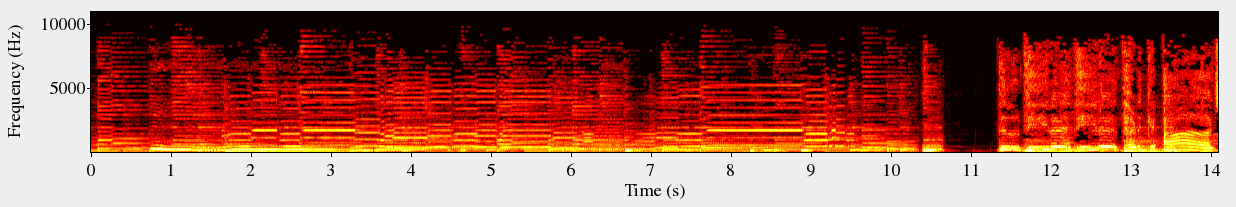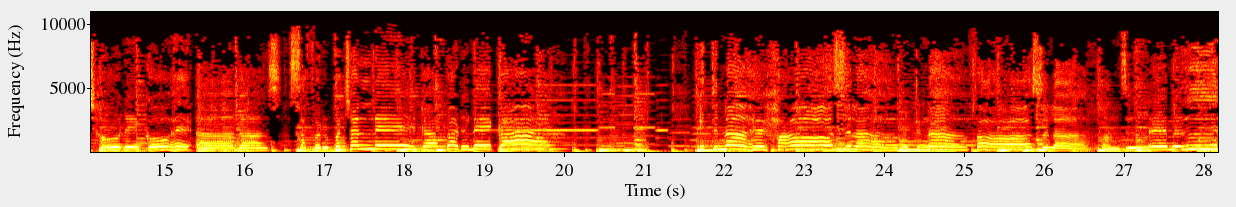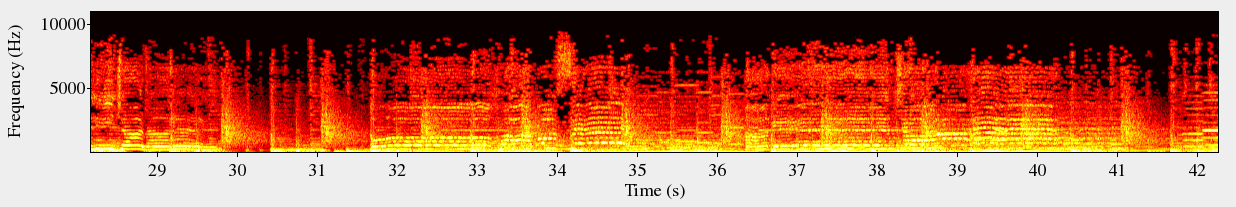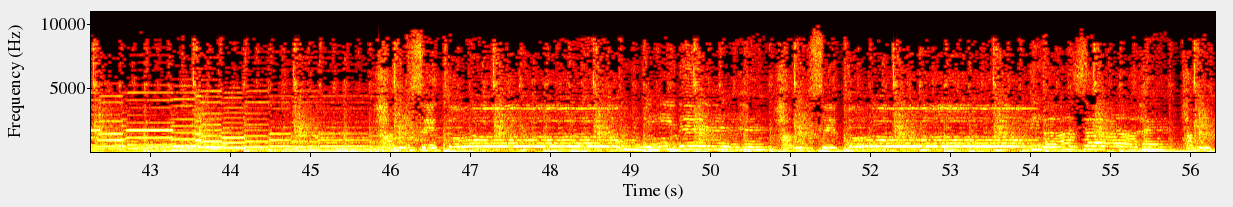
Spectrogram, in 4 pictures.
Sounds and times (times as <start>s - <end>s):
Music: 0.0s - 56.3s.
